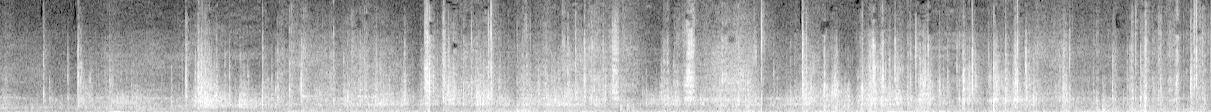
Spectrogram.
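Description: Thin plastic window tint film rustling and crackling irregularly as it is handled and laid onto wet car window glass.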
